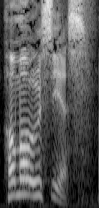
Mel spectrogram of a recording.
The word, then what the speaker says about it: homoousios: Athanasius refused unless Arius would affirm the, how do you pronounce it? – Homoousius. – All right. He says it so much better than I do.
